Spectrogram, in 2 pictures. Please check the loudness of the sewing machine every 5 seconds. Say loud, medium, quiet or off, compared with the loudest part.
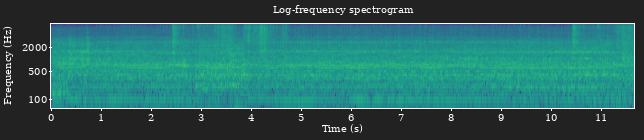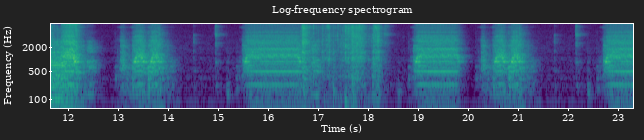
loud, loud, loud, medium, medium.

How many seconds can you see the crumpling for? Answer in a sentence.
The crumpling can be heard for 5 seconds in total.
